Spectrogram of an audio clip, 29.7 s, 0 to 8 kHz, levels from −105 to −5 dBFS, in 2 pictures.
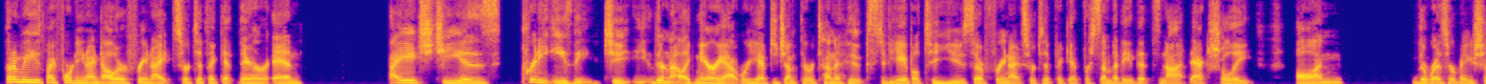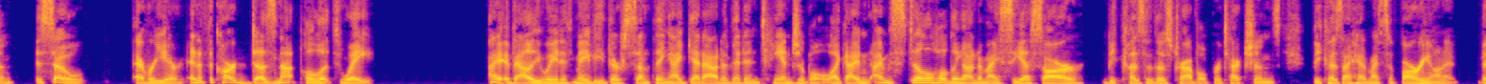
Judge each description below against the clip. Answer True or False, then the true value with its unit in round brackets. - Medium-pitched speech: True (150 Hz)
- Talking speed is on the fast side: False (190 wpm)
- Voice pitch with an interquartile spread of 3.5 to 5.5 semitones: True (3.9 semitones)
